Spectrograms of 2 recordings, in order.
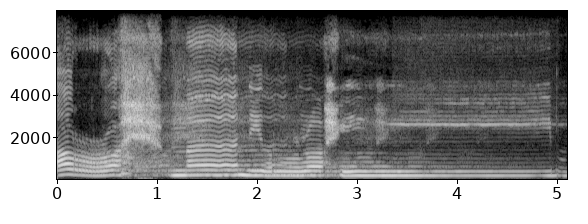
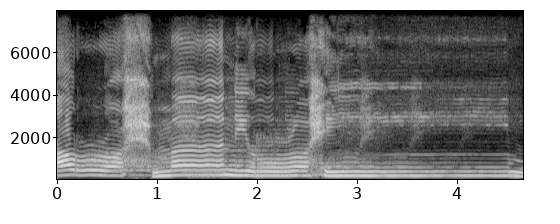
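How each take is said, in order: Both takes have the same delivery.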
